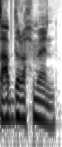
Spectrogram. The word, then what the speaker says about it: Abdel Rahman: So the full name in Arabic is Abdel Rahman. That's how you say the first name.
